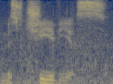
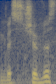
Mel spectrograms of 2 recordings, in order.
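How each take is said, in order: First: It has an extra 'ee' sound before '-ous'. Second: It ends plainly in '-vous' with no extra sound. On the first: The speaker calls it wrong. "they say uh, mischievous. ... it feels like there should be an extra letter" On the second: The speaker calls it right. "Instead of saying mischievous"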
